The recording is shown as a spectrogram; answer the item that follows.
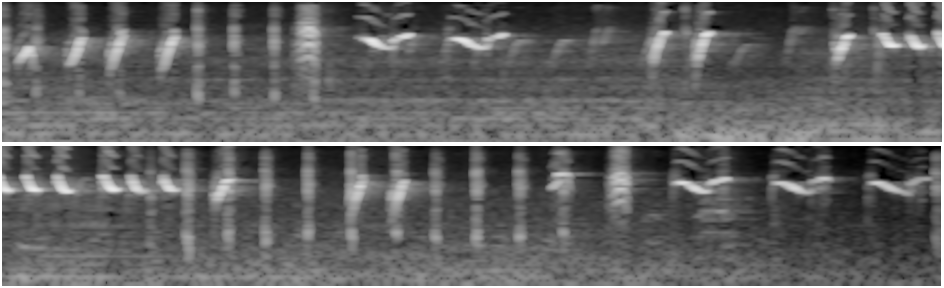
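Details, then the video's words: A greater green leafbird, recorded to provoke other leafbirds, delivers quick series of sharp chirps mixed with curling up-and-down whistles and a fast, even string of repeated notes, with almost no pauses. "BIKIN CUCAK IJO MANAPUN TERPANCING EMOSI"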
